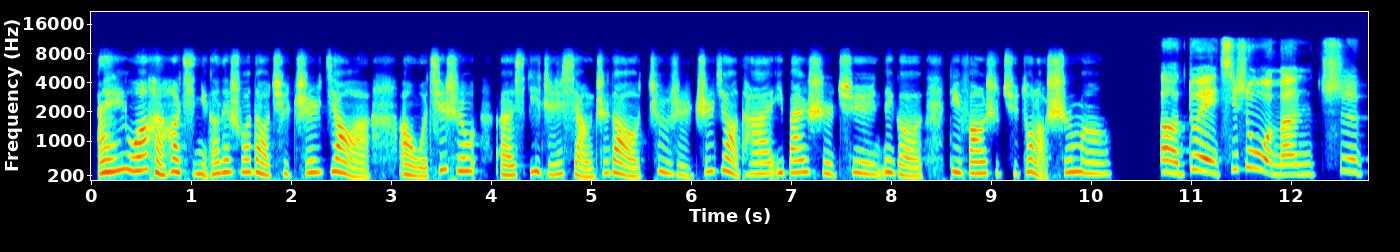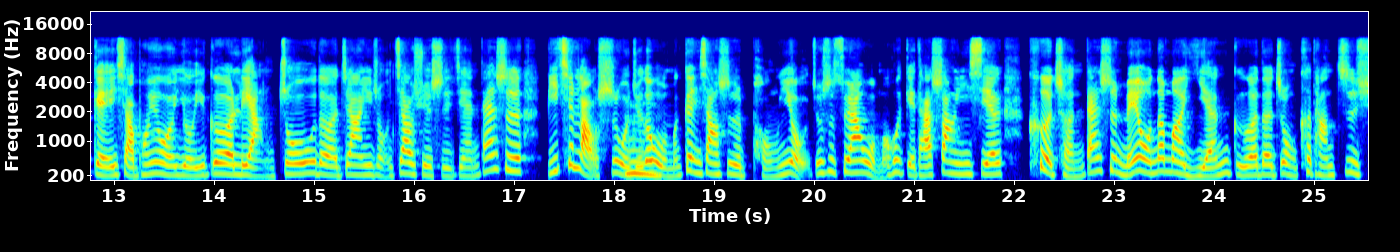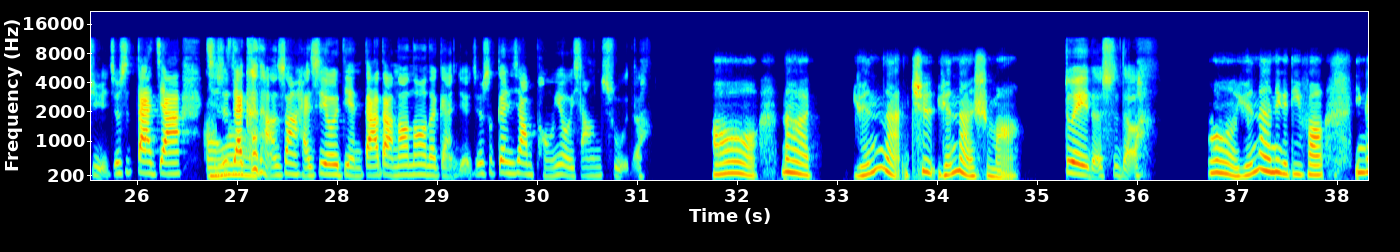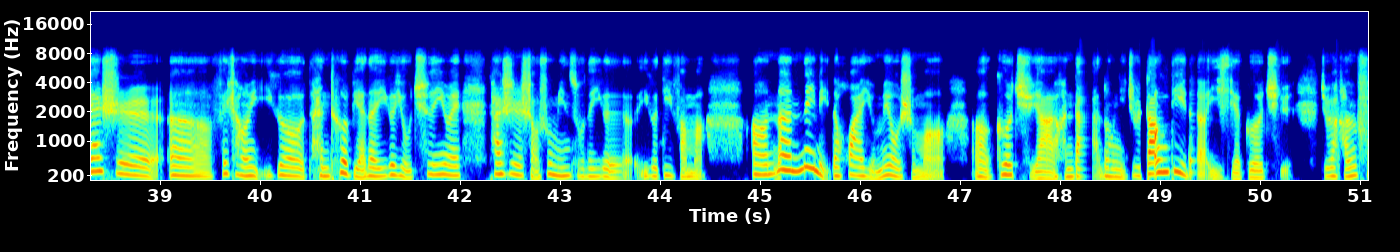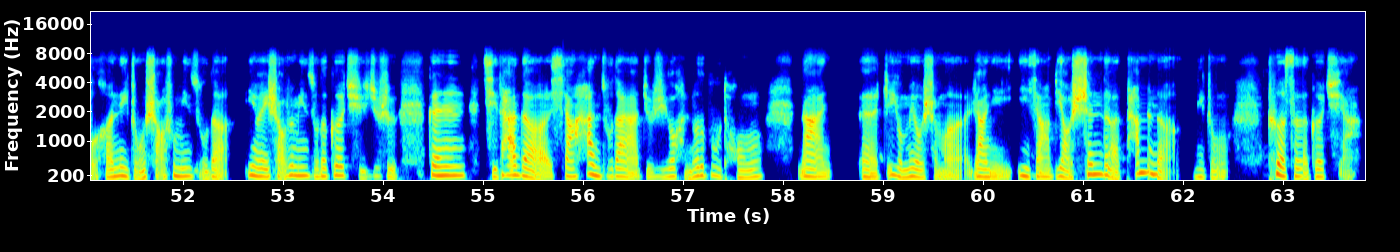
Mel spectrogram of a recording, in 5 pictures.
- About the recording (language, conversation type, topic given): Chinese, podcast, 有没有那么一首歌，一听就把你带回过去？
- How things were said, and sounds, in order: anticipating: "诶，我很好奇"; laughing while speaking: "课堂上"; other background noise; laughing while speaking: "的"; laughing while speaking: "是的"; teeth sucking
